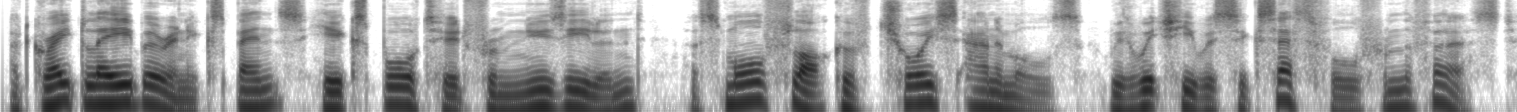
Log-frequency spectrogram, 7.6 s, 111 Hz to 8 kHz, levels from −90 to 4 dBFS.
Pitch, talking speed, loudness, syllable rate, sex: 120 Hz, 190 wpm, -18 LUFS, 4.9 syllables/s, male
